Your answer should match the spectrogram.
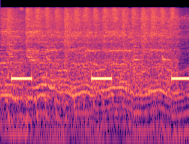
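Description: Workout interval timer counting down with short, single-pitch high beeps, one per second, two in this stretch, each louder than the backing pop music with sung vocals underneath.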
